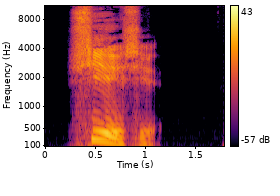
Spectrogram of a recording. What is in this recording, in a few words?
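"xie xie", Mandarin Chinese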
